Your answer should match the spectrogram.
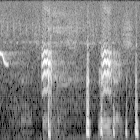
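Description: Birdsong: a few bright, chirping notes, then a quick burst of several short calls in a row, fairly high-pitched and clear over a quiet background, with no one talking.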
